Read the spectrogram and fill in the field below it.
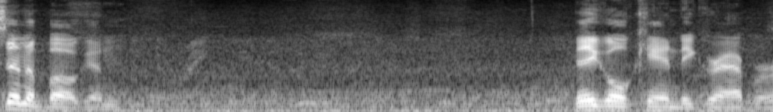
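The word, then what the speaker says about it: Sennebogen: I don't know how you pronounce the name. Shinaban.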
